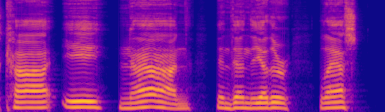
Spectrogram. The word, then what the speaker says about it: Cainan: There's the double dot, diaresis, So you split the pronunciation with each letter of the vowel, the alpha and the iota. So it's ka-i-nan.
